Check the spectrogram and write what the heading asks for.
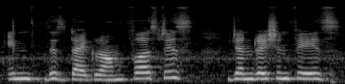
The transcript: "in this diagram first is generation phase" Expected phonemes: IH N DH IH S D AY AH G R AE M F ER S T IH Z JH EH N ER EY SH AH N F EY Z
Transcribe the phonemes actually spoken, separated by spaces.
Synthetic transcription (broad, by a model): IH N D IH S D AY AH G R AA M F ER S T IH Z JH EH N ER EY SH AH N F EY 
